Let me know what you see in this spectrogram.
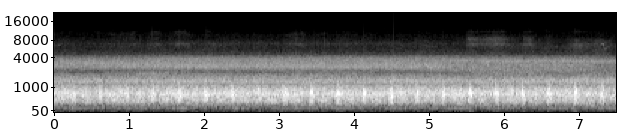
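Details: Home fetal Doppler at 9 weeks 6 days, Baby A, found on the left side after days of searching. Fast, regular whooshing pulses at about 170 a minute over steady hiss: early fetal heartbeat.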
